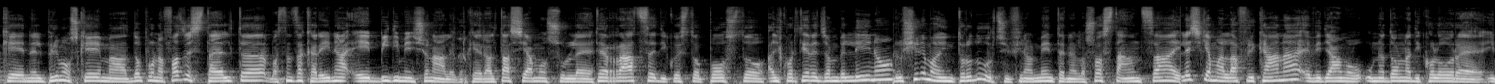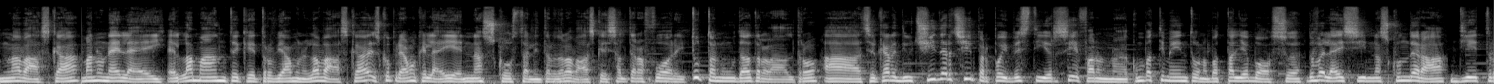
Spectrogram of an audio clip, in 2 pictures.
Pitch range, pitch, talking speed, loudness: 140-165 Hz, 150 Hz, 180 wpm, -14 LUFS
